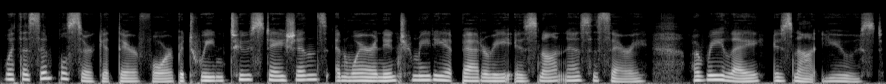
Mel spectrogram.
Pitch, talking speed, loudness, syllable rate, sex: 175 Hz, 140 wpm, -16 LUFS, 4.7 syllables/s, female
